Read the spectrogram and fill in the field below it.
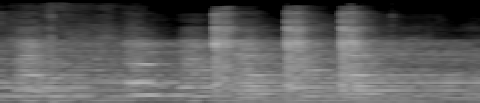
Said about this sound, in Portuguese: O lobo teimoso bateu na porta pela terceira vez.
